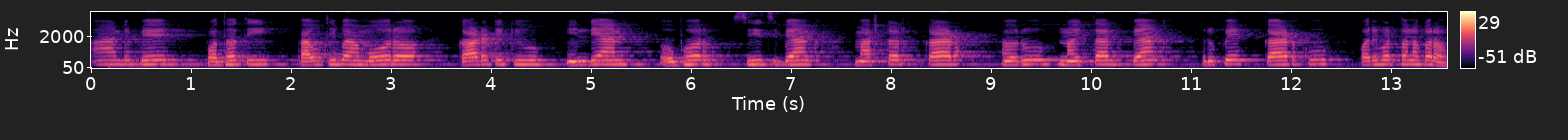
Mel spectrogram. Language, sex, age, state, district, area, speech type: Odia, female, 30-45, Odisha, Jajpur, rural, read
